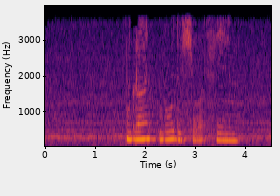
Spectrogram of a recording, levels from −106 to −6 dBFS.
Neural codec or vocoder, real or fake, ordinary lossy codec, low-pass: codec, 16 kHz, 8 kbps, FreqCodec, larger model; fake; MP3, 32 kbps; 3.6 kHz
